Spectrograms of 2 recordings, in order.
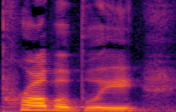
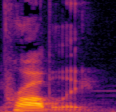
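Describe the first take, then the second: First: The word is said with all three syllables. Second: The word is reduced to two syllables. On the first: "They're saying it back to me with three" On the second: "I said it with two syllables"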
